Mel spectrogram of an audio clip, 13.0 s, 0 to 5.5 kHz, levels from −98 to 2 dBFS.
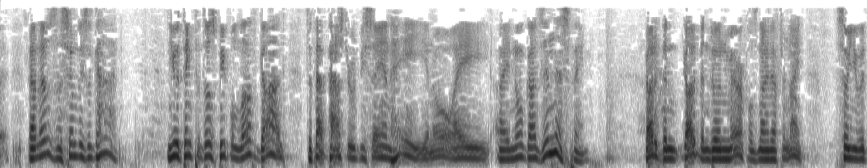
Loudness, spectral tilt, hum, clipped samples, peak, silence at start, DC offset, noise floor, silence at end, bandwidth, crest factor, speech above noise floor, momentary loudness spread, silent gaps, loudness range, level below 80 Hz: -20 LUFS; -10.5 dB/octave; none; under 0.1%; -2 dBFS; 0 s; under 0.1%; -50 dBFS; 0 s; 5 kHz; 18 dB; 31 dB; 8 LU; none; 3 LU; -44 dBFS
